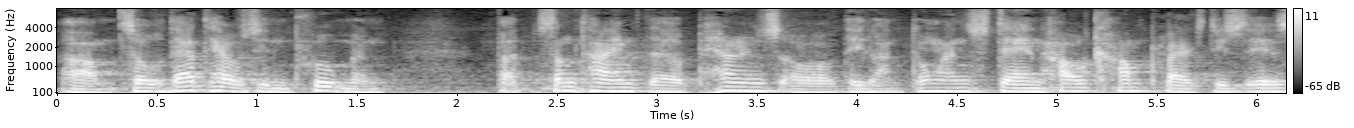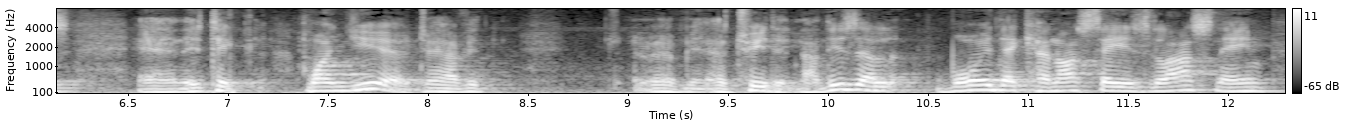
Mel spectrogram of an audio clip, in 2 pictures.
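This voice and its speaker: A man's voice: mid-range voice, moderate pace, darkish tone, slight background noise. A middle-aged man with a Hong Kong accent, a herbal doctor giving a seminar talk and explaining to the audience, checking in with "okay?". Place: seminar room.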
